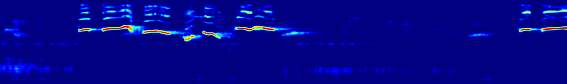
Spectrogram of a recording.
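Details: Oriental magpie-robin singing on hearing another magpie-robin: loud clear whistled phrases with sliding and falling notes in quick bursts, a pause with faint background noise, then a fresh whistled phrase.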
